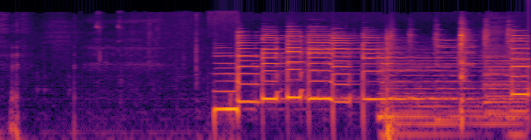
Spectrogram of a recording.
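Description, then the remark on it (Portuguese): After a couple of seconds of quiet hiss, a snippet of a song comes in: a bright, slightly buzzy melodic line of sustained notes stepping up and down, fairly loud. “Vê lá se te lembras desta música.”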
